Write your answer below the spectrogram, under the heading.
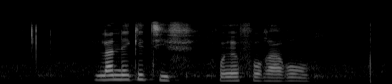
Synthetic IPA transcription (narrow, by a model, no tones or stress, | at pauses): lanekʼetʰʼifɣʊefʊɣaɣʊ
